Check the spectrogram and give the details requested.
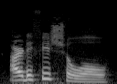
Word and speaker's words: artificial: 我们快一点，artificial，那个 art 变成 art 的。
